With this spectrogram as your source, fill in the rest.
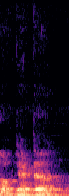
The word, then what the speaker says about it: debtor: एक वर्ड और ले लो, डेटर, DEBTOR, डेटर। तो यहां क्या हो गया? जो बी है वो टी से पहले आ रहा है, इसलिए बी यहां क्या है? साइलेंट है।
